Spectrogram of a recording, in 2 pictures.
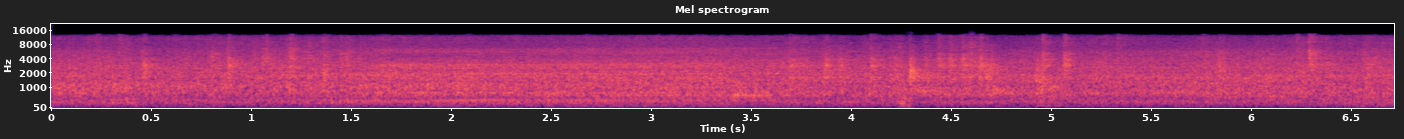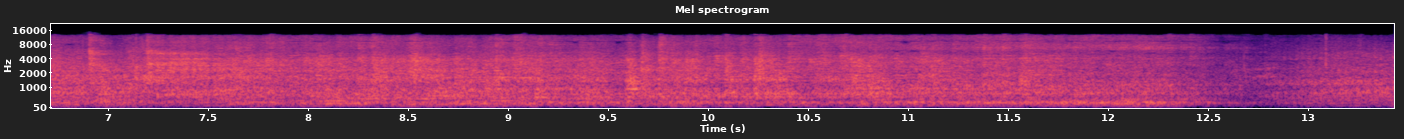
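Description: Terex all-terrain mobile crane's diesel engine running under load as it climbs the steel ramps onto a lowboy trailer, with repeated clanks and knocks from the ramps and trailer deck. The noise drops away briefly near the end.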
